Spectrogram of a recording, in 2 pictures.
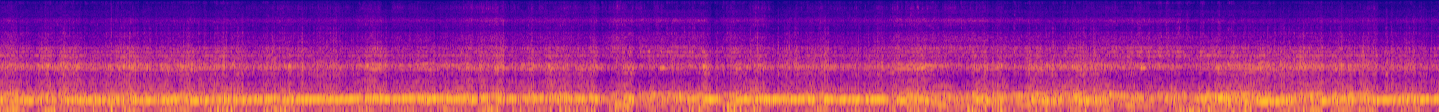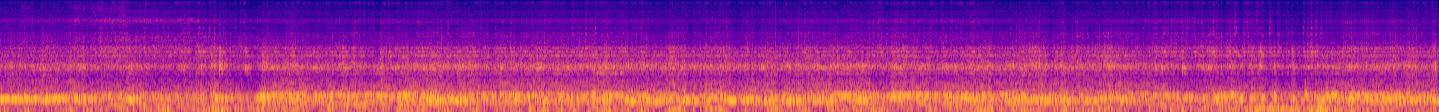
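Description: Cross-country rally car's engine running hard at speed, heard from inside the cabin, its pitch repeatedly rising and dropping with throttle and gear changes over a steady low rumble.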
